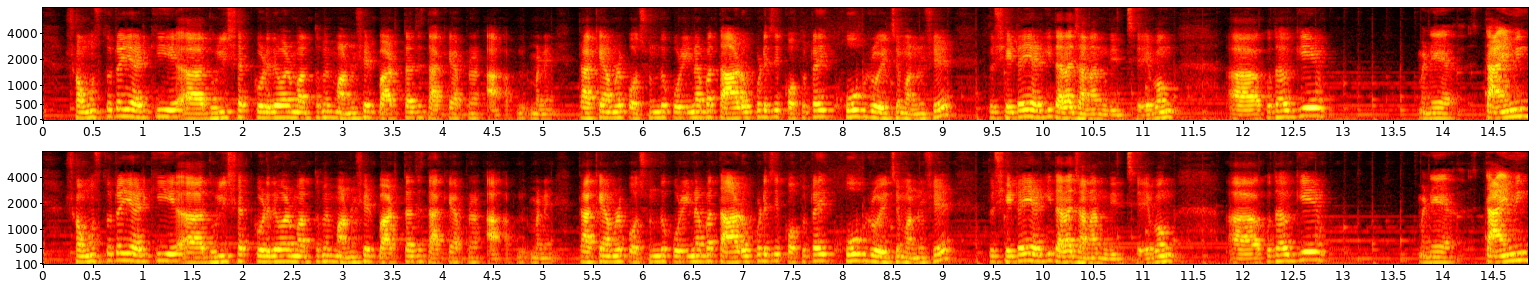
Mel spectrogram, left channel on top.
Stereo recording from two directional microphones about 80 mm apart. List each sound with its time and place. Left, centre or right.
0.3 s speech: right
13.7 s speech: right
